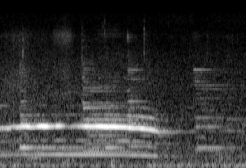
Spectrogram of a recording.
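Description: A man singing one long wordless note over acoustic guitar, heard through a laptop speaker on a video call. The note holds steady, then slides down and fades near the end.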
